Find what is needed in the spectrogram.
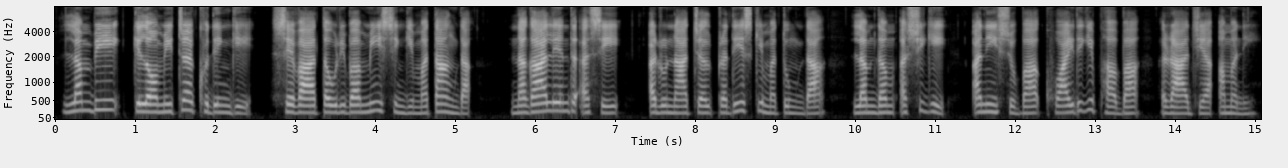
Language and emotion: Manipuri, neutral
